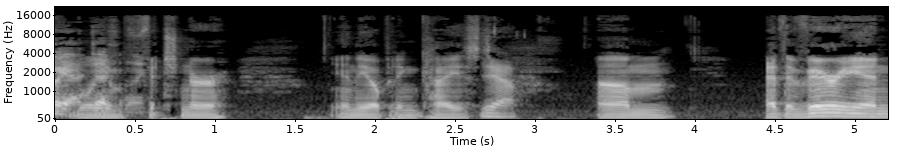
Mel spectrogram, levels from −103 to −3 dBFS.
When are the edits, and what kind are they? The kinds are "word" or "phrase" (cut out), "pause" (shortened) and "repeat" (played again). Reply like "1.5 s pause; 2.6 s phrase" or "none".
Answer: 2.3 s word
